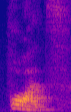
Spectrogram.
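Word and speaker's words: cause: सी का क वसे एयू का आ ए कस कस ठीक है फिर से एयू आया है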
